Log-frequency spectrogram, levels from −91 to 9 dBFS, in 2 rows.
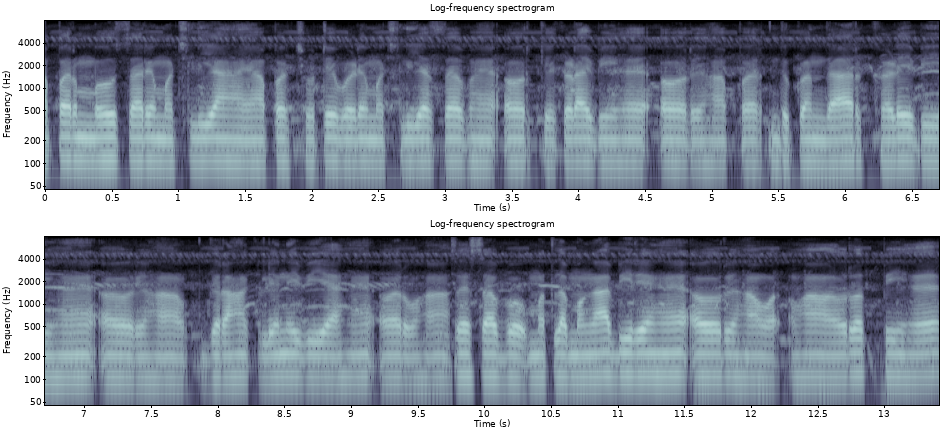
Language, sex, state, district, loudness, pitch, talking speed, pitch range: Hindi, male, Chhattisgarh, Balrampur, -19 LUFS, 105 Hz, 190 wpm, 105-110 Hz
